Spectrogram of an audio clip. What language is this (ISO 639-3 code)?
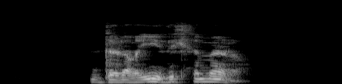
kab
